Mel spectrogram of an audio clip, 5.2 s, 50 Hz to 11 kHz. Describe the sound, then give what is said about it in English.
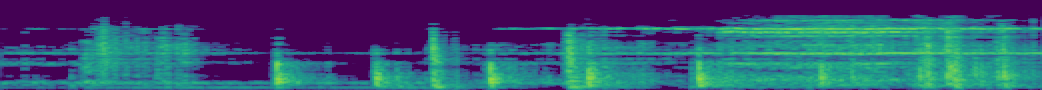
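An old-fashioned telephone in a flat rings at 11 o'clock at night with a shrill, buzzing bell, preceded by a few sharp clicks and knocks; the ringing grows steady and insistent toward the end, with no voices. “It was 11 o'clock that night when the telephone rang in my flat.”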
